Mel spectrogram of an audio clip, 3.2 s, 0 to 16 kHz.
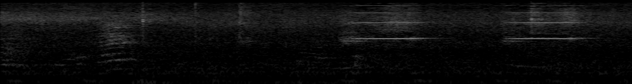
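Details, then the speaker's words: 2013 Honda Beat with finished keyless remote install, ignition on and turn signal switched on: short high chirps about one per second in time with the indicator; keyless buzzer working normally. "Posisi motor saat di on akan mengeluarkan buzzer ya jika lampu sennya dinyalakan. Mantap ya."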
